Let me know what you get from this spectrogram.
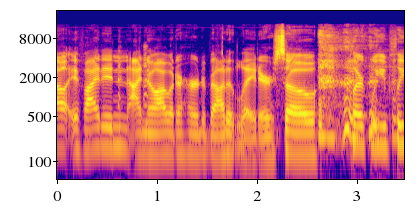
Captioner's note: laughter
